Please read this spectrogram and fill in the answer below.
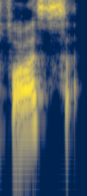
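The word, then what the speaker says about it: Phos: a cool sketch of young Foss in Moon Foss is how it's said the Foss Foss f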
